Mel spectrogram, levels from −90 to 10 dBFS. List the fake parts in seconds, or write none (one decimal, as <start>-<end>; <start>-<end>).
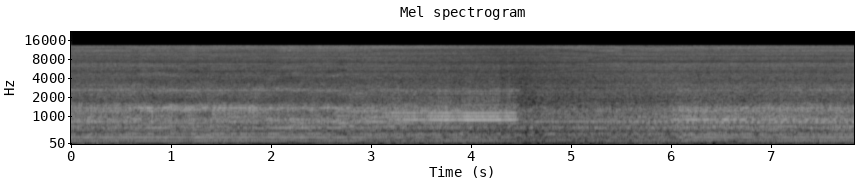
0.6-1.4; 1.8-3.0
